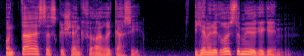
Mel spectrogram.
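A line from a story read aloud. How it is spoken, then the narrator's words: Cheerful call. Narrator (German): rief Freund Adrian aufgeräumt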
